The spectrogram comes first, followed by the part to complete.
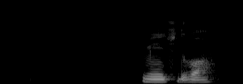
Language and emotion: Russian, neutral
